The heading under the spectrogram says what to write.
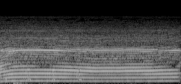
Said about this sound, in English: That's actually a chainsaw. That's the chainsaw.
